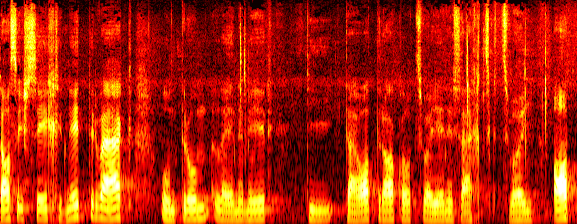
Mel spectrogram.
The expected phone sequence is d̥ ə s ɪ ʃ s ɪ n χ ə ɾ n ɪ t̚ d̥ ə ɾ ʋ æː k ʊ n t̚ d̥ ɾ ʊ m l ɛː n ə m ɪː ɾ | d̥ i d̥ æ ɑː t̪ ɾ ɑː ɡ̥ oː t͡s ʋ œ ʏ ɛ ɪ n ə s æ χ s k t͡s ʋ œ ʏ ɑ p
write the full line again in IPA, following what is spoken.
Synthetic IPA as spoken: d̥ ɑ s ɪ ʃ s ɪ χ ə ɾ n ɪ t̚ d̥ ə ɾ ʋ æː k ʊ n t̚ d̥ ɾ ʊ m l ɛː n ə m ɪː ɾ | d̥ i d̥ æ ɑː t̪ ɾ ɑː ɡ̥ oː t͡s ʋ œ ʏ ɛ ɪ n ə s æ χ t͡s k t͡s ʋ œ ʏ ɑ p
